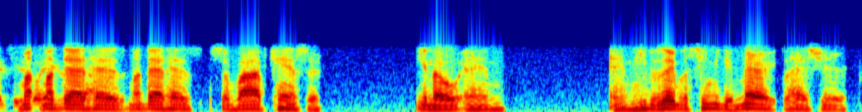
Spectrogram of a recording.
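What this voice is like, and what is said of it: Emotional, voice choked up. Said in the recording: “I'm getting emotional now thinking about it”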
